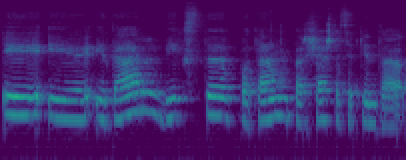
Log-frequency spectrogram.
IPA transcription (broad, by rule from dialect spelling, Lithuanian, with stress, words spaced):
ˈiː ˈiː ɪ ˈdɐr ˈʋʲiːkst puɔˈtɐm pɐr ˈʃʲæːʃtɐ sʲɛpʲˈtʲɪntɐ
